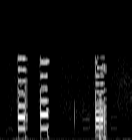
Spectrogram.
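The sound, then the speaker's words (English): Three touch-tone telephone key beeps as numbers are dialed on a phone line after a secondary dial tone, each a short steady dual-pitched tone. The first two come close together, then a pause before the third. They are fairly loud over faint line hiss, with no talking. “I don't think that's the same dial tone, so I'm going to dial some numbers.”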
